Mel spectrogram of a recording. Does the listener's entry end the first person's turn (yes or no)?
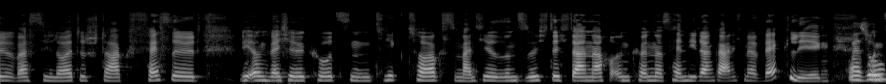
no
